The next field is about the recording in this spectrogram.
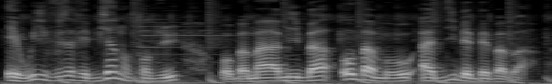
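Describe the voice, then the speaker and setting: A man's voice: medium pitch, lively intonation, fast talker, darkish tone, faint music behind. A man hosting a parody news show, delivering scripted comedy with mock-pompous announcer gravity.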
